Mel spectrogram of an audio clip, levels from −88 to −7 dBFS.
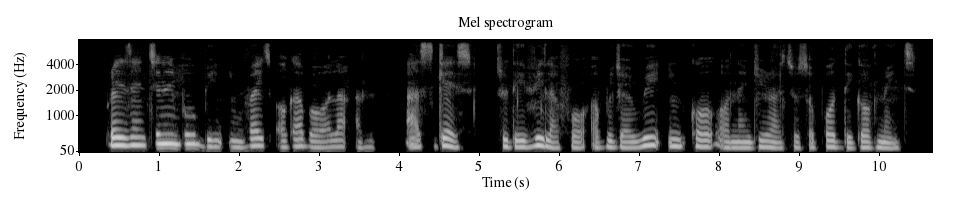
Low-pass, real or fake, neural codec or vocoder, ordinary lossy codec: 7.2 kHz; real; none; AAC, 48 kbps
